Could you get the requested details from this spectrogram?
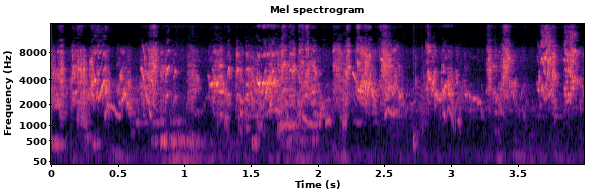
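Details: A group of budgies chatters in quick, uneven bursts of sharp, buzzy chirps and squawky notes, pausing briefly every second or so.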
